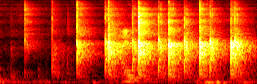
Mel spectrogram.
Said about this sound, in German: und jetzt klatschen mal die Leute, die an die Geschichte nicht glauben.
